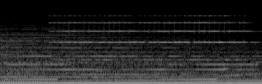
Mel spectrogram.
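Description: A telephone rings with a sustained bright electronic tone lasting a couple of seconds, steady and fairly clear over a low background hum, with no voices.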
